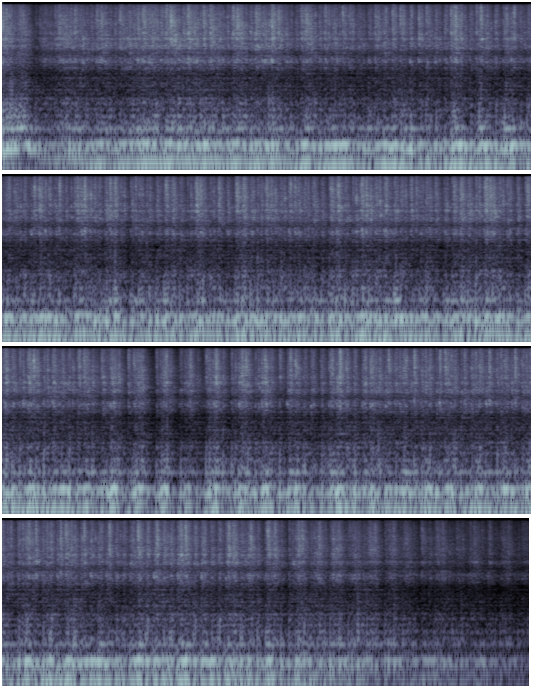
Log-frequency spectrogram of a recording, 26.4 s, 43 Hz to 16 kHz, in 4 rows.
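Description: Dodge Charger's 440 cubic-inch V8 running steadily with a deep, loud rumble, fading out near the end.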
